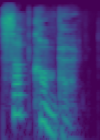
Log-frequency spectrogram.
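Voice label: "subcompact", British English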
